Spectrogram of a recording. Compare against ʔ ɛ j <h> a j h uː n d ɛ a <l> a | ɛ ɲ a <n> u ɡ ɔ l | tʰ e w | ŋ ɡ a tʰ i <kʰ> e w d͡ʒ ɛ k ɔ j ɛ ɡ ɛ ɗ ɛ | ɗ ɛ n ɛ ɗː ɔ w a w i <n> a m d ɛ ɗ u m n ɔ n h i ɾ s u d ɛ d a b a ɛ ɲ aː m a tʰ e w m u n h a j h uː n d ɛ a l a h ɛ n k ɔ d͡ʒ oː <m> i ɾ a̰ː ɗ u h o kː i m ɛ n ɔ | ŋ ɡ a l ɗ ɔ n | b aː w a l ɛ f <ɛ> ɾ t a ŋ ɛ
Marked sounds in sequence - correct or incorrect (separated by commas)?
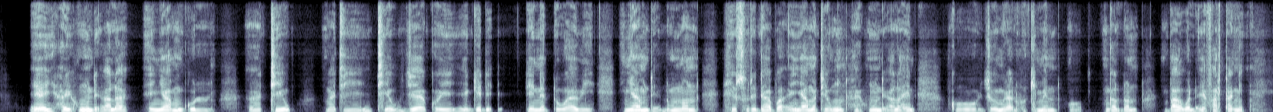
correct, correct, incorrect, incorrect, incorrect, correct, incorrect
